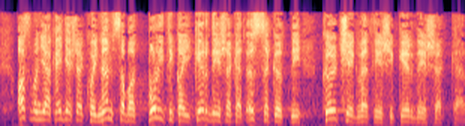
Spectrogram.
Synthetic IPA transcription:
ɒst̪mo̞ɲɟaːkɛɟːɛʃɛkho̞ɟnɛmsɒbɒt̪̚po̞lit̪ikɒjikeːrd̪eːʃɛkɛt̪øsːɛkøt̪nikølt͡ʃeːɡʋɛt̪eːʃikeːrd̪eːʃɛkːɛ̰l

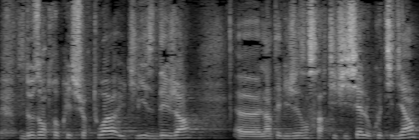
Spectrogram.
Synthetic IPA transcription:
d̪øzɑ̃t̪χəpχizsyʁt̪wayt̪ilizd̪eʒa | ølɛ̃t̪eliʒɑ̃saʁt̪ifisjɛlokɔt̪id̪jɛ̃

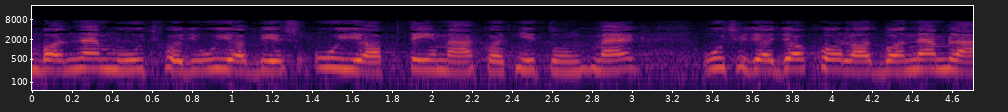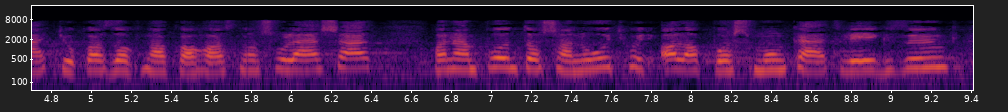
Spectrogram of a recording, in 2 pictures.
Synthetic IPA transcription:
mbɒnːɛmuːcho̞ɟuːjːɒbːeːʃuːjːɒbt̪eːmaːkɒt̪ɲit̪uŋkmɛɡ | uːchoɟɒɟɒko̞rlɒd̪bɒnːɛmlaːcːukɒzo̞kn̪ɒkɒɦɒsno̞ʃulaːʃaːt̪ | hɒnɛmpo̞nt̪o̞ʃɒnuːcho̞ɟɒlɒpo̞ʃmuŋkaːt̪ʋeːɡzyŋk

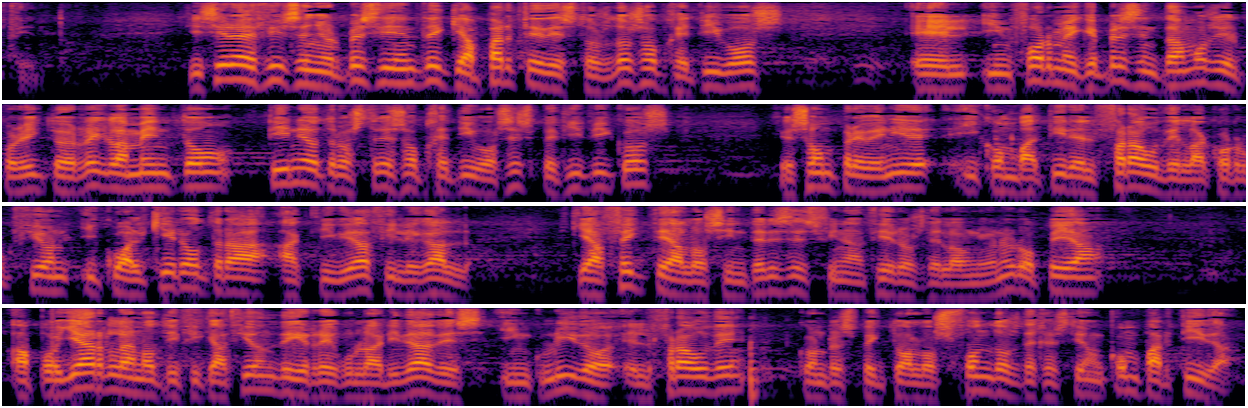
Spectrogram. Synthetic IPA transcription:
ḛnt̪o̥ | kisje̞ɾaðe̞θiɾse̞ɲo̞ɾpɾe̞siðẽ̞nt̪e̞keapaɾt̪e̞ðe̞st̪o̞zðo̞s̬o̞βxe̞t̪iβ̞o̞s | e̞liɱfo̞ɾme̞ke̞pɾe̞s̬e̞nt̪amo̞sje̞lpɾo̞je̞k̚t̪oðere̞ɣlamẽ̞nt̪o̞t̪je̞ne̞o̞t̪ɾo̞st̪ɾe̞so̞βxe̞t̪iβo̞se̞spe̞θifiko̞s | ke̞so̞mpɾe̞β̞e̞niɾiko̞mbat̪iɾe̞lfɾawðe̞lako̞rupθjo̞nikwalkje̞ɾo̞t̪ɾaak̚t̪iβiðaθile̞ɣ̞al | ke̞afe̞k̚t̪ealo̞sint̪e̞ɾe̞se̞sfinãnθje̞ɾo̞zðe̞launjone̞wɾo̞pe̞a | apo̞ʝaɾlano̞t̪ifikaθjo̞nd̪e̞ire̞ɣ̞ulaɾiðað̞e̞siŋkluið̞o̞ʔe̞lfɾawðe̞ko̞nre̞spe̞k̚t̪oalo̞sfo̞nd̪o̞zðe̞xe̞st̪jo̞̰ŋko̞mpaɾt̪iða̰

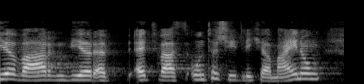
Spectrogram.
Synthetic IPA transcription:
iːɐvaːʁənviːɐ | ʔɛtv̥asʔʊntɐʃiːtlɪçɐmaɪnʊŋ

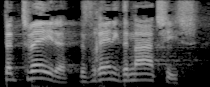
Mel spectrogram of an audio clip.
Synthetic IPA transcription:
tɛntʋejdədəvəreːjnəɣdənaːtsis

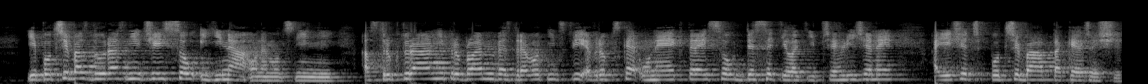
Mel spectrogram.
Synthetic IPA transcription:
jɛpo̞t̪r̝̥ɛbazduːɾazɲɪt̪ʒɛjso̞wʔɪjɪnaːʔo̞nɛmo̞t͡sɲɛɲiː | ʔast̪ɾukt̪uɾaːlɲiːpɾo̞blɛːmvɛzd̪ɾavo̞t̪ɲɪt͡st̪viːʔɛvɾo̞pskɛːʔunɪjɛkt̪ɛɾɛːjso̞wdɛsɛcɪlɛciːpr̥ɛɦliːʒɛnɪ | ʔajɛʒɛpo̞t̪r̝̥ɛbat̪akɛːrɛʃɪt̪

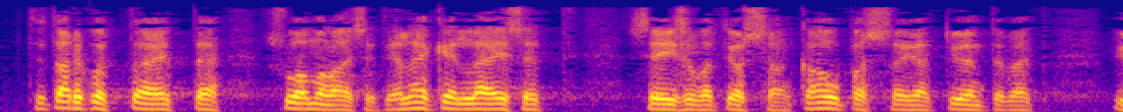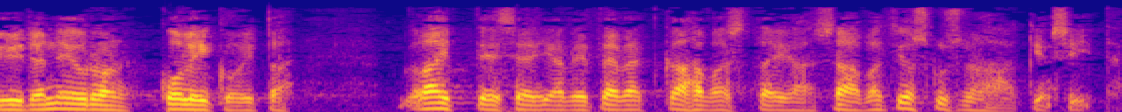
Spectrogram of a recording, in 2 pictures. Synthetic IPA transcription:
set̪ɑrkot̪ːɑːet̪ːæsuomɑlɑiset̪jælækelːæiset̪ | seisoʋɑt̪josːɑiŋkɑupɑsːɑjɑt̪yønt̪æʋæt̪ | yhdenːeuronkolikoit̪ɑ | lɑit̪ːeːseːnjɑʋet̪æʋæt̪kɑhʋɑst̪ɑjɑsɑːʋɑt̪joskusrɑhɑːkinsḭːt̪æ̥

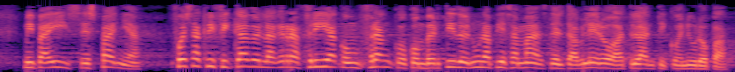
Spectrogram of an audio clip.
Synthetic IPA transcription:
mipaise̞spaɲa | fwe̞sakɾifikað̞oe̞nlaɣ̞e̞rafɾiako̞ɱfɾaŋko̞ko̞mbe̞ɾt̪ið̞o̞e̞nunapje̞θamazðe̞lt̪aβ̞le̞ɾo̞at̪lant̪iko̞ene̞wɾo̞pa̰

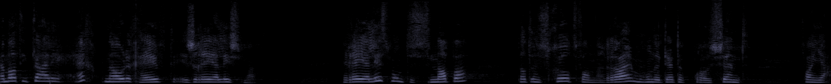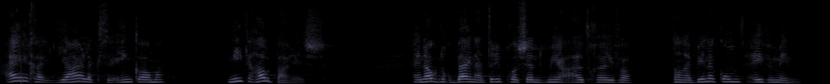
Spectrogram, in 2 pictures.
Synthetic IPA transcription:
ɛnʋɑtitaːlijəʔɛχtnowdəχɦejftɪ̰srejalɪsmə | rejalɪsməɔmtəsnɑpən | d̥ɑtənsχɵlˠtfɑnrœɥmɦɔndəɹtdɛɹtəχprowsɛnt | fɑnjəʔɛjχəjaːɹləksəʔɪnkowmə | nitɦɑwd̚baːrɪs | ɛnowknɔχbɛjnaːdriprowsɛntmɪːɹœ̰ɥtχejvə | d̥ɑnaɹbɪnəkɔmtʰejvənmɪn

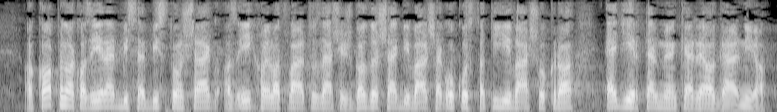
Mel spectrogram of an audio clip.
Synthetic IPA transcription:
ɒ̰kɒpnɒkɒzeːlɛd̪̚bisɛd̪̚bist̪o̞nʃaːɡɒ̰zeːkhɒjlɒt̪ʋaːlt̪o̞zaːʃeːʒɡɒzd̪ɒʃaːɡivaːlʃaːɡo̞ko̞st̪ɒkiɦiːvaːʃo̞krɒ | ɛɟːeːrt̪ɛlmyɛŋkɛlrɛɒɡaːlnḭjɒ̰

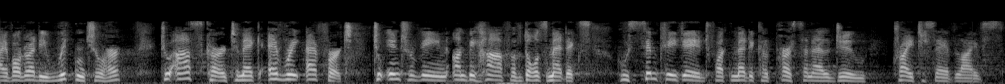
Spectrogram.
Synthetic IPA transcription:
aɪəvɔlˠɹɛɾiɹɪʔn̩tʰəə˞ | tʰəʔaskhə˞ɾʰəmeɪkɛvɹiʔɛfə˞tʰːəʔɪ̃ntʰə˞vĩnə̃nbɨhafʌvðoʊzmɛɾɪkshusɪ̃mpʰlidɪd̚wɒt̚mɛɾɨkəlˠpʰɜ˞sənɛlˠdə | tʰɹ̥aɪtʰəseɪvlaɪvz̥

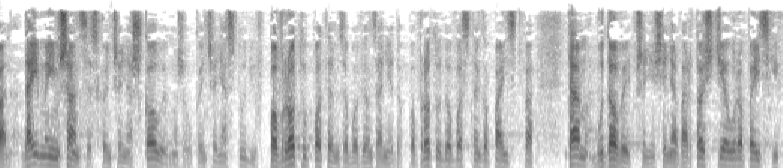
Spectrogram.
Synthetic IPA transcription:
ana̰d̪ajmɘimʂansɛskɔɲt͡ʂɛɲaʂkɔwɘmɔʐɛukɔɲt͡ʂɛɲast̪ud̪ʲjufpɔvɾɔt̪upɔt̪ɛmzɔbɔvʲjɔ̃w̃zaɲɛd̪ɔpɔvɾɔt̪ud̪ɔvwasnɛɡɔpaj̃st̪fat̪ambud̪ɔvɘpʂɛɲeɕeɲavaɾt̪ɔɕt͡ɕiɛwɾɔpɛjskʲix

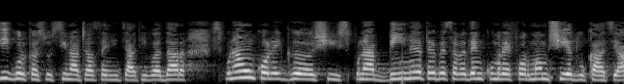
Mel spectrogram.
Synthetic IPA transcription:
siɡurkəsust̪sinat͡ʃast̪əinit̪siat̪ivəd̪arspuneauŋko̞le̞ɡʃispuneabine̞t̪ɾe̞buje̞səve̞d̪e̞mkumre̞fo̞rməmʃie̞d̪ukat̪sija

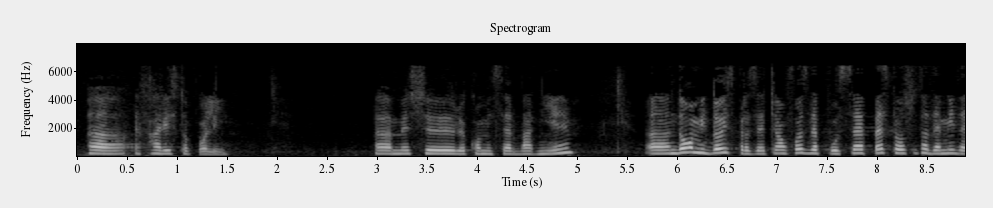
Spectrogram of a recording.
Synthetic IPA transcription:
efhaɾist̪opoli | mesulujko̞misarbarnie | ɨnd̪o̞wəmijd̪o̞jspɾəze̞t͡ʃeawfo̞s̬t̪̚d̪e̞puse̞pe̞st̪e̞o̞sut̪əd̪e̞mijd̪e

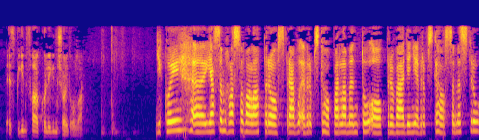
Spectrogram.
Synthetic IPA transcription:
ʔɛsb̥ɛɡɪntfʁ̥aʊkʰɔleːɡɪnʃɔʏdʁɔva̰ | ɟɛkujɪjaːsɛmɦlasovalapɾospɾaːvuʔɛvɾopskɛːɦopaɾlamɛnt̪uʔopɾovaːɟɛɲiːɛvɾopskɛːɦosɛmɛst̪ɾu

